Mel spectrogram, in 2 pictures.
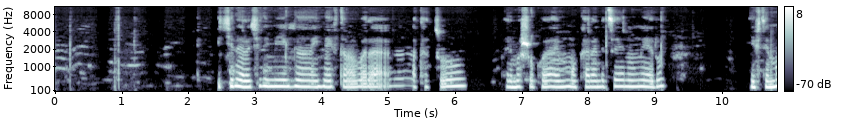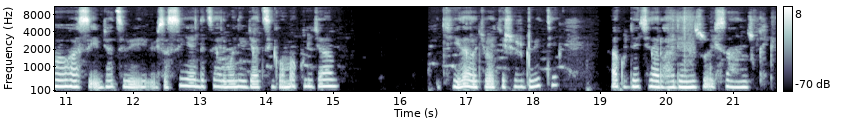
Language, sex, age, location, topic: Kinyarwanda, female, 18-24, Kigali, agriculture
